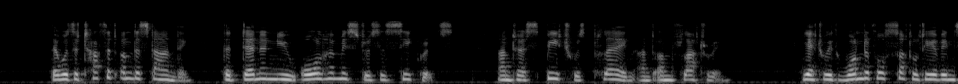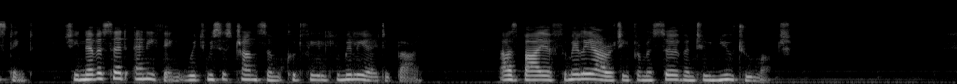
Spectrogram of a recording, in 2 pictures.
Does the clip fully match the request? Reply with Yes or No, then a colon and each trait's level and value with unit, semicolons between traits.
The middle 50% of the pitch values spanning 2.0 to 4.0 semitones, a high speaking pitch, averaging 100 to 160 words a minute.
Yes: average, 3.2 semitones; high, 215 Hz; average, 145 wpm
